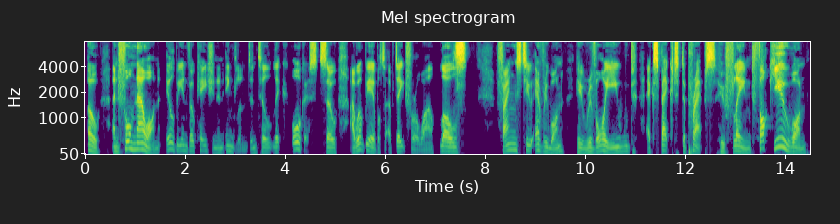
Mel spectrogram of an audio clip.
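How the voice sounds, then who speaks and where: Man as a bratty, raised-pitch teenage girl author. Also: very animated, a little slow, no room sound, clean studio sound. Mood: bratty, scornful. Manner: bratty, emphatic, reading text-speak aloud. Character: petulant, brash teenage girl author ranting at readers.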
